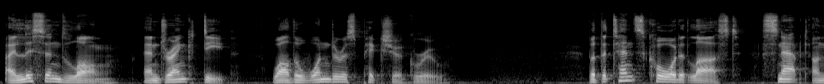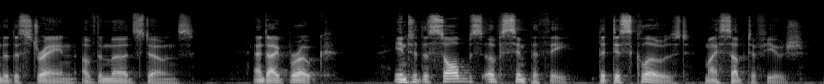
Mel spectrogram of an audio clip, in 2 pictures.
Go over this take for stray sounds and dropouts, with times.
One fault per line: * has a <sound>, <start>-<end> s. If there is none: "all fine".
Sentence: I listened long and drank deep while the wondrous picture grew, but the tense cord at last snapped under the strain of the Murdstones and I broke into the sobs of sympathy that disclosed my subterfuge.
all fine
